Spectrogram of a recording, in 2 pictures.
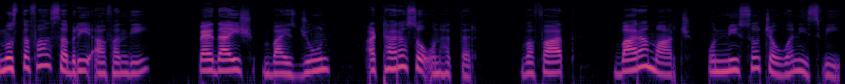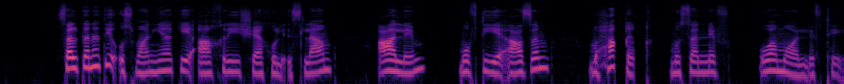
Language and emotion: Urdu, neutral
